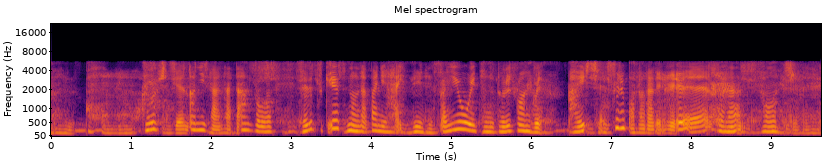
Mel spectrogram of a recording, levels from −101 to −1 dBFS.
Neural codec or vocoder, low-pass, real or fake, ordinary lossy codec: autoencoder, 22.05 kHz, a latent of 192 numbers a frame, VITS, trained on one speaker; 5.4 kHz; fake; none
